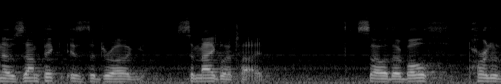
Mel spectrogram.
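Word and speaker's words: semaglutide: Some people say sem I say semiglutide but it's simaglletide when I've heard other videos that's how you're supposed to pronounce it.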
